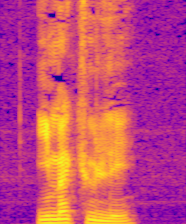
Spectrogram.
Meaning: immaculate
- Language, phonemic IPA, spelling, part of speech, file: French, /i(m).ma.ky.le/, immaculé, adjective, Fr-immaculé.ogg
